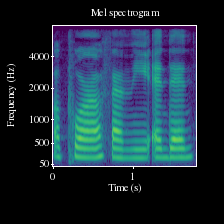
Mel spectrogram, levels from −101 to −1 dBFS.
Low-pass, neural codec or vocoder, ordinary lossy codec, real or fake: 7.2 kHz; codec, 44.1 kHz, 7.8 kbps, Pupu-Codec; none; fake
